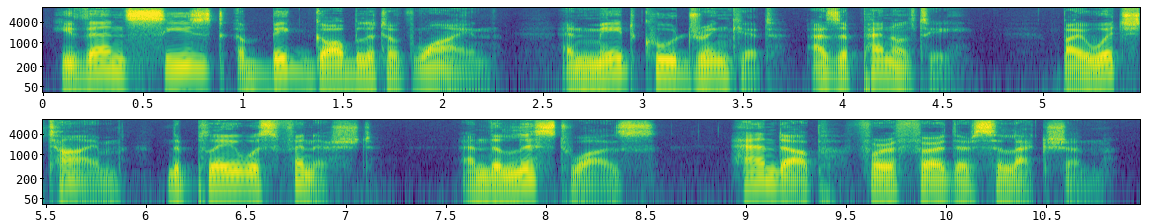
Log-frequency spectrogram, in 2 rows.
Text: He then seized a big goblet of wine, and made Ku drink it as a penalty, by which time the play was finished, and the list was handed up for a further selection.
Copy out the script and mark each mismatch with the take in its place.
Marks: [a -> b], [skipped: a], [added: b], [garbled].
He then seized a big goblet of wine, and made Ku drink it as a penalty, by which time the play was finished, and the list was [handed -> hand] up for a further selection.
